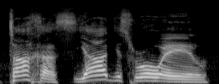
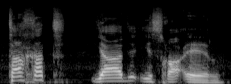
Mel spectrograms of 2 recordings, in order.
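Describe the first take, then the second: First: The first word ends with an s sound. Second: The first word ends with a t sound.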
